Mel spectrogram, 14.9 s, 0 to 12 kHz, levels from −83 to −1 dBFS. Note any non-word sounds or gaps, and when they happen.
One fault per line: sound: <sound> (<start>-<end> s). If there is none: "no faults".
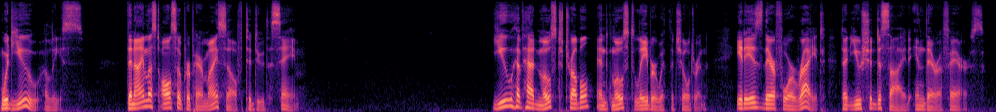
no faults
